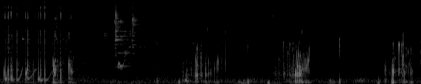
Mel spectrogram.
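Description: A person takes a sip of a drink: soft, wet slurping and a few swallowing gulps, faint and close, with no talk.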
